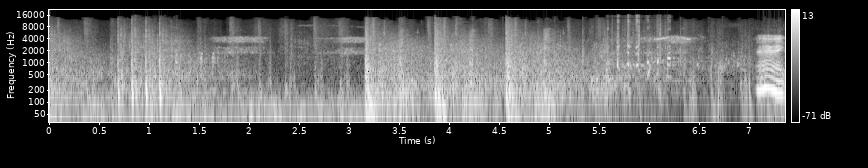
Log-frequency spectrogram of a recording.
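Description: Fortnite gunfire crackles in quick sharp bursts and single shots against game ambience with cooing birds, loud and close, ending in a final heavy blast.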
